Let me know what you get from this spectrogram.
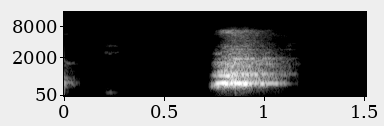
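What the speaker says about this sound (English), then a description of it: "That's a mongrel puppy." A single short, breathy yelp from a mongrel puppy, close and fairly loud, standing alone in silence.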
